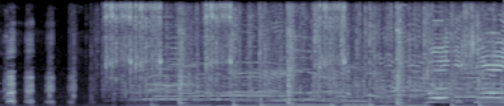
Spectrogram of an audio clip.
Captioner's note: laughing; cameras snapping; crowd cheering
